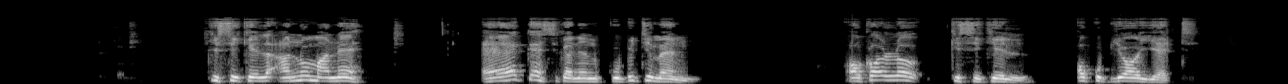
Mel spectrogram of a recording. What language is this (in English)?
Yangben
